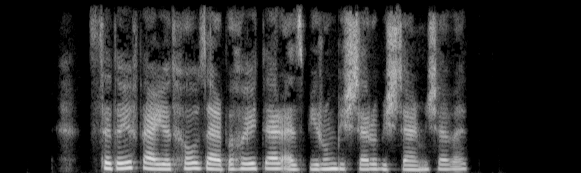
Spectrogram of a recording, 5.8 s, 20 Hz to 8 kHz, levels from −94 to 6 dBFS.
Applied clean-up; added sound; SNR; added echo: none; none; none; none.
